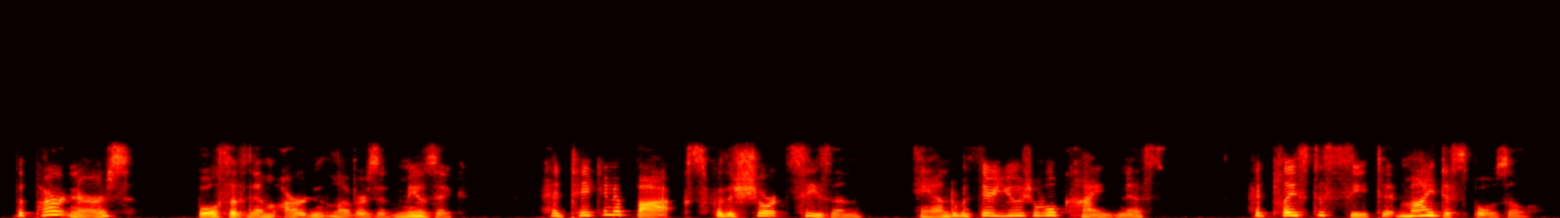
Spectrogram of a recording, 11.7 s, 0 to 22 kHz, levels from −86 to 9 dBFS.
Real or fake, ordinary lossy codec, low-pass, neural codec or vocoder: fake; Opus, 24 kbps; 7.2 kHz; vocoder, 44.1 kHz, 128 mel bands, Pupu-Vocoder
